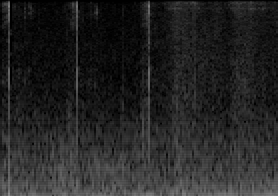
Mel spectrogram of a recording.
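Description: Scissors snipping into muslin three times, about half a second apart: clipping the fabric where it binds on a dress form.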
